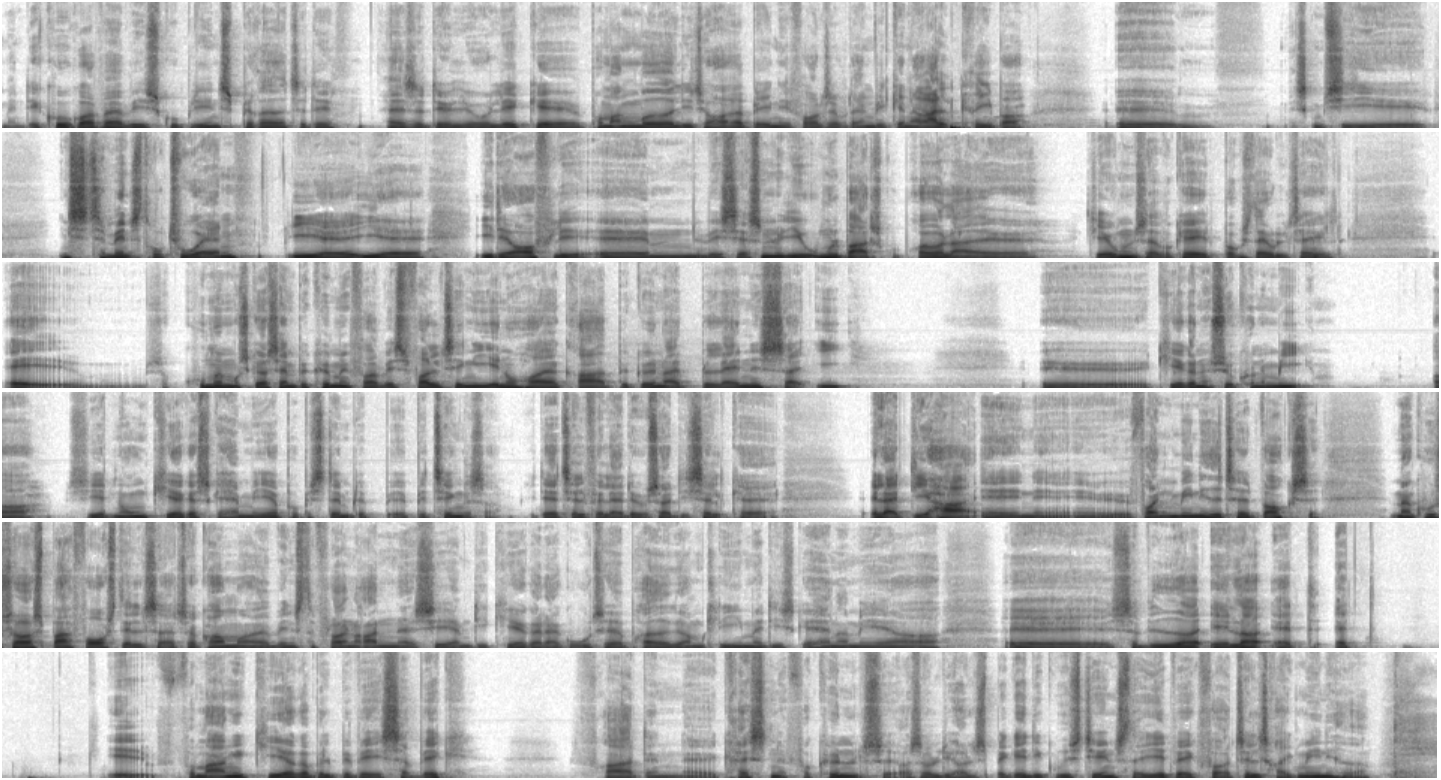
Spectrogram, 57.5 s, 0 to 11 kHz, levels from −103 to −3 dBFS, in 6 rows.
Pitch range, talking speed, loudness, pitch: 90-110 Hz, 185 wpm, -27 LUFS, 95 Hz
